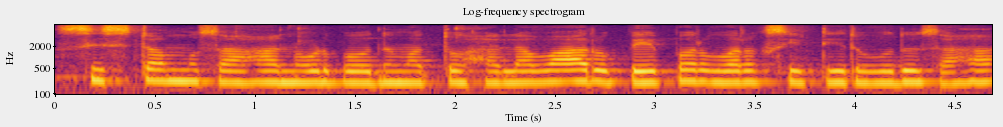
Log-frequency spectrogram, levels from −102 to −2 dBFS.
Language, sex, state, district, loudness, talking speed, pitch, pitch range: Kannada, female, Karnataka, Mysore, -16 LUFS, 130 wpm, 215 Hz, 210-220 Hz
